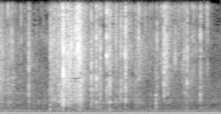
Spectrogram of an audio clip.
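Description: Clear plastic bag holding a pack of paper doilies crinkling faintly as it is picked up and handled, in scattered light rustles.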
